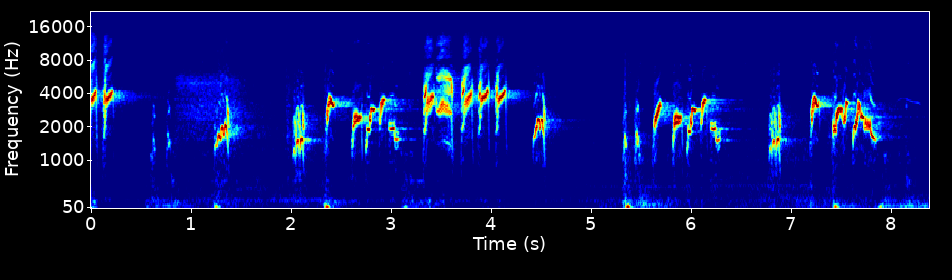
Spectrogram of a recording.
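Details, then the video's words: Black-crested bulbul giving rapid bursts of high chirping and whistled warbles, grouped into several quick phrases with pauses between them. "HD suara burung merbah jambul mp3"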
